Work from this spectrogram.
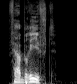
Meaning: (verb) past participle of verbriefen; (adjective) certified, sealed, documented, assured, guaranteed
- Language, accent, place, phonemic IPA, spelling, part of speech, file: German, Germany, Berlin, /fɛɐ̯ˈbʁiːft/, verbrieft, verb / adjective, De-verbrieft.ogg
